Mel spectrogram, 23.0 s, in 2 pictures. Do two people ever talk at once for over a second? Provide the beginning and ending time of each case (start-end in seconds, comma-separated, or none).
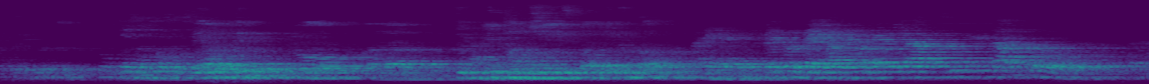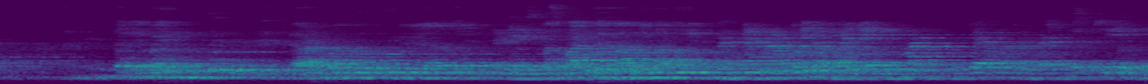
none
